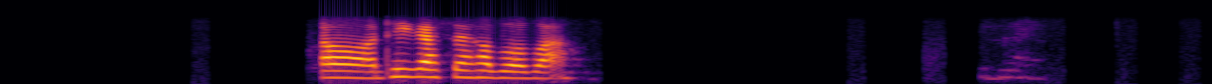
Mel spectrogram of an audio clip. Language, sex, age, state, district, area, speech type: Assamese, female, 18-30, Assam, Majuli, urban, conversation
